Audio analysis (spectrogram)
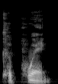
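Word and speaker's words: Kapwing: use a software called caping it's spelled like caping but with a K so k a p wi n g I think early on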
